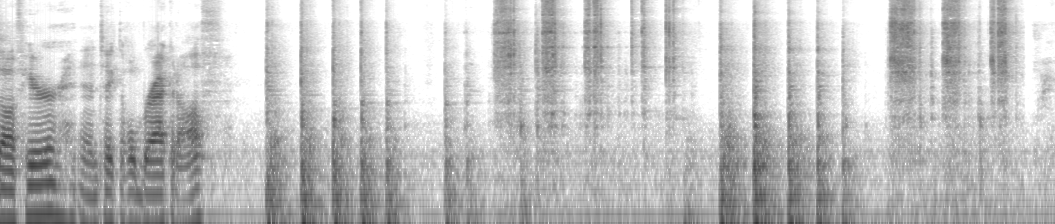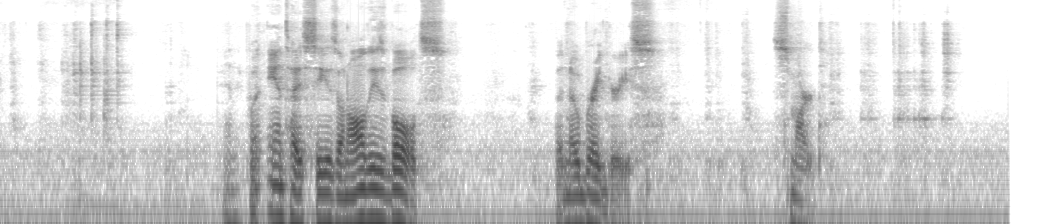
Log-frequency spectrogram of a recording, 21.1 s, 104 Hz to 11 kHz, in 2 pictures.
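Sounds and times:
wrench ratcheting clicks: 4.9s - 6.9s, 8.9s - 10.3s.

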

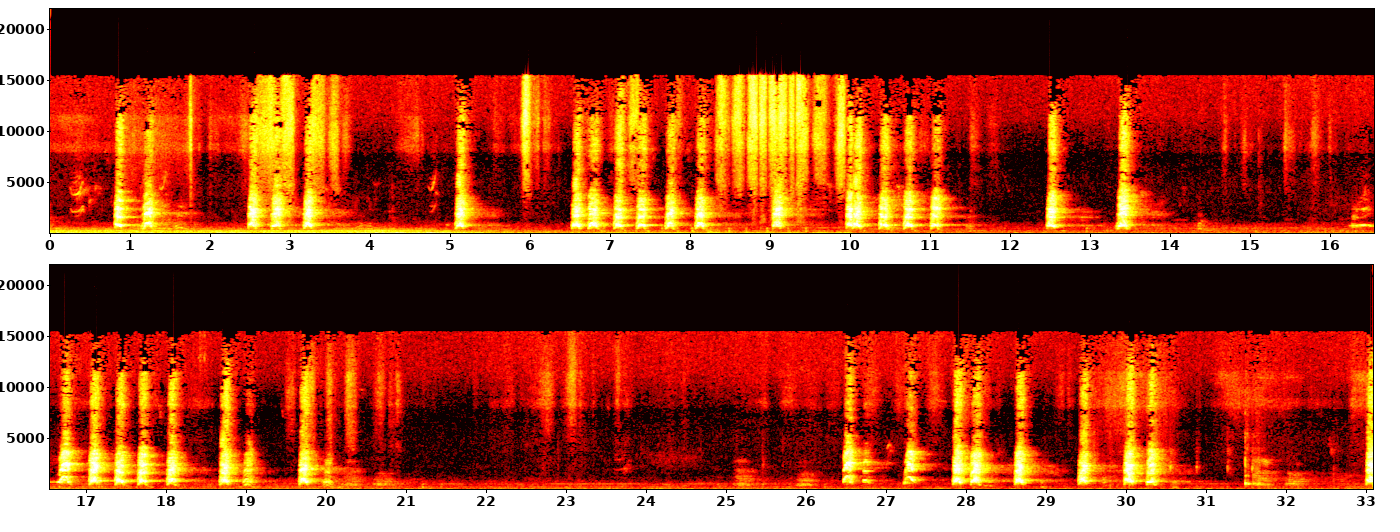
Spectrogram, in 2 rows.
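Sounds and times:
dog barking: 0.8s - 1.8s, 2.5s - 3.6s, 5.1s - 5.4s, 6.5s - 11.6s, 12.4s - 14.5s, 16.4s - 20.9s, 25.1s - 30.7s, 31.5s - 32.3s.

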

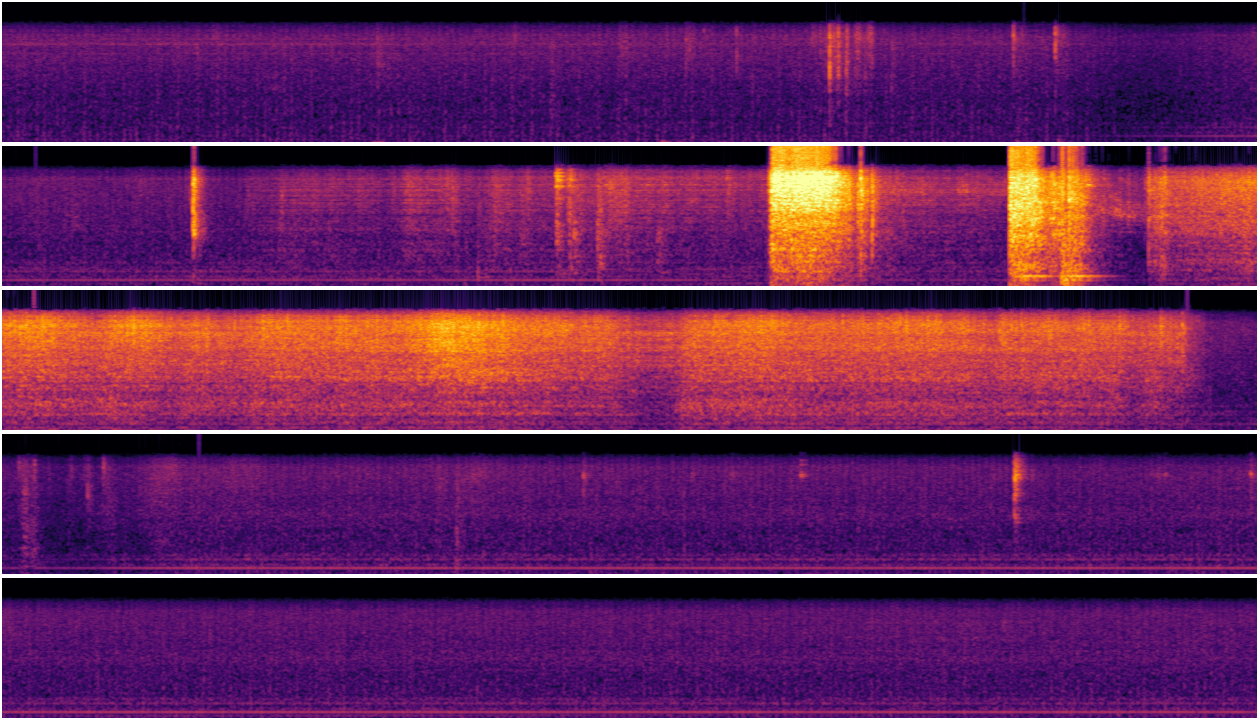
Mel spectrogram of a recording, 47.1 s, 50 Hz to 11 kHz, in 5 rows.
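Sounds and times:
pyrotechnic charge hissing roar: 9.7s - 28.2s
loud blasts: 15.1s - 27.9s.

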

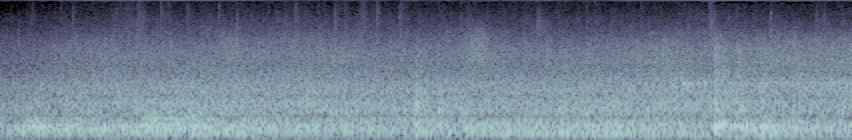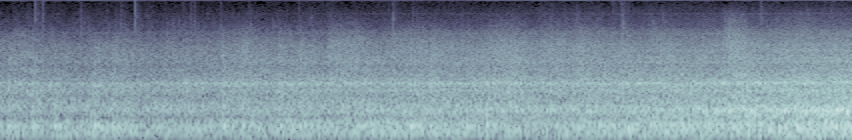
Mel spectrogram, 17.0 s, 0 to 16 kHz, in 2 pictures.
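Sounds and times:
diesel locomotive engine and wheels: 0.0s - 17.0s.

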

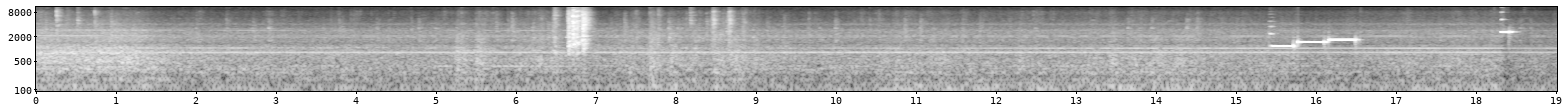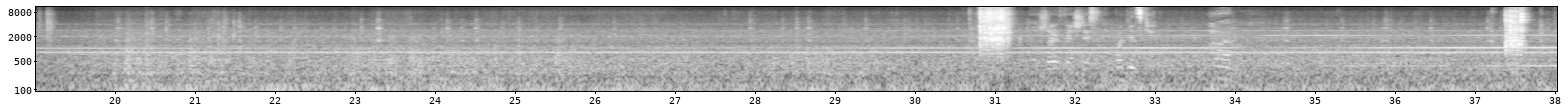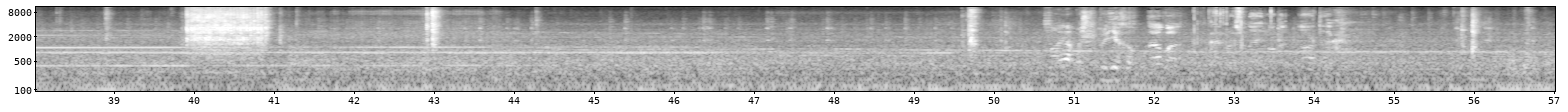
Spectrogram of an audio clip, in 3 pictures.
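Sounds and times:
diesel locomotive rumble: 0.0s - 57.0s
steady whine: 14.2s - 19.9s
rising electronic chime: 15.4s - 16.6s
short high beep: 15.4s - 16.6s, 18.3s - 18.6s.

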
